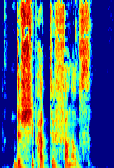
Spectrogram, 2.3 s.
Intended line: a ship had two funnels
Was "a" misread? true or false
true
